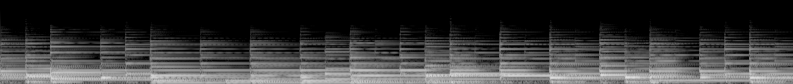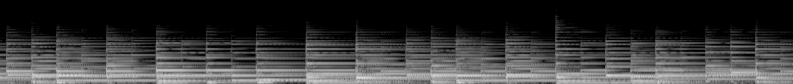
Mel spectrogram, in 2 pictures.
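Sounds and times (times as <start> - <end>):
MIDI piano: 0.0 - 15.8.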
